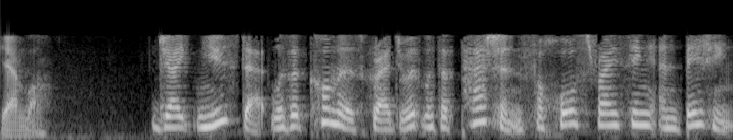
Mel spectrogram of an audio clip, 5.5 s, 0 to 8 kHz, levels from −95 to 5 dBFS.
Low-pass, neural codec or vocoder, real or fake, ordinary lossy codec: 7.2 kHz; none; real; AAC, 16 kbps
